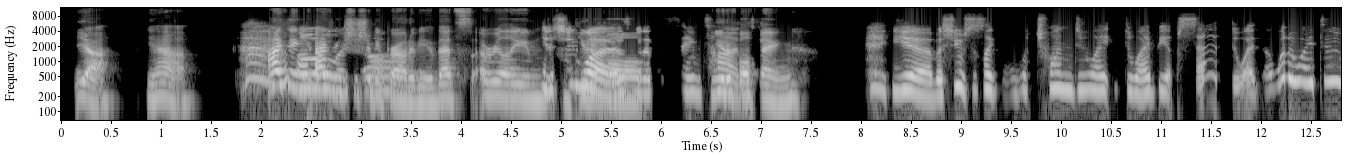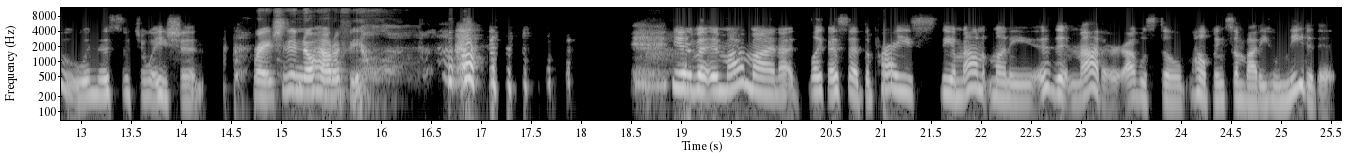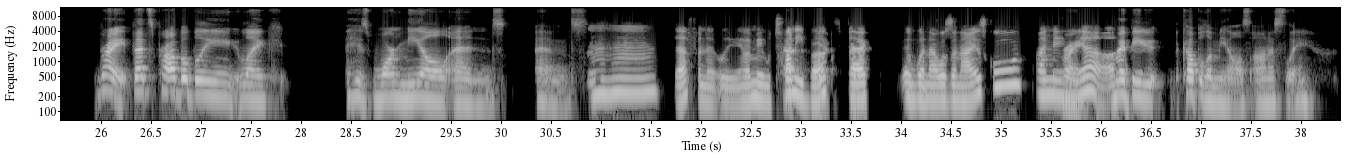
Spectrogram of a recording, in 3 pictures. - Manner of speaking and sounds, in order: laugh; chuckle; laugh; laughing while speaking: "feel"; chuckle; tapping
- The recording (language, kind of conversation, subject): English, unstructured, What is a recent act of kindness you witnessed or heard about?
- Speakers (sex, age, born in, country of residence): female, 30-34, United States, United States; female, 35-39, United States, United States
